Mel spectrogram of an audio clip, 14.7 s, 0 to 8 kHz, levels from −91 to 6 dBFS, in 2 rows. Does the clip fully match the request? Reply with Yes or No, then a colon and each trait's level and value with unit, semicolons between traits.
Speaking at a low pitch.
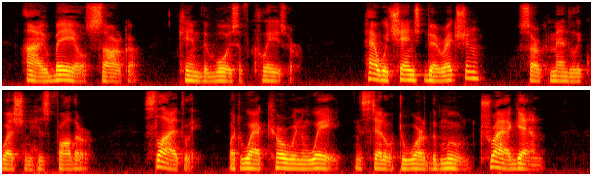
Yes: low, 125 Hz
